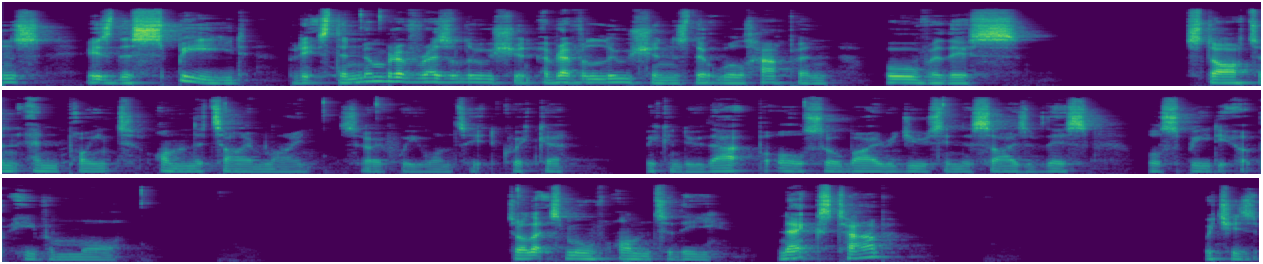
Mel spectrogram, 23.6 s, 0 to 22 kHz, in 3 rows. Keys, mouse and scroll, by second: 2.2 click, 9.8 click, 12.8 click, 16.6 click, 18.4 click, 21.7 click.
